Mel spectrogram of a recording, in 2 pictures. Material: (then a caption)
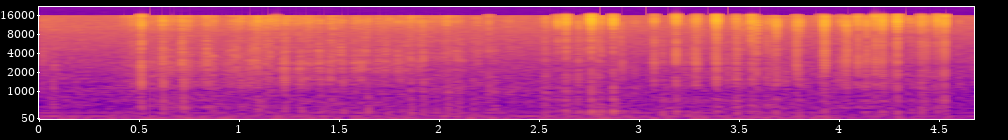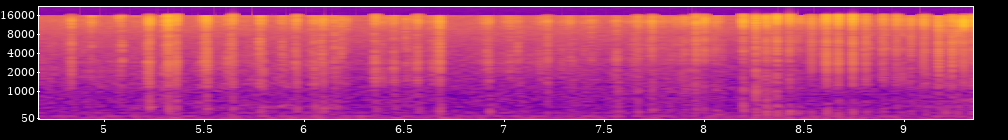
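Plastic. Long fingernails tap and scratch across the rows of a flat sheet of small plastic half-pearl stickers on clear film, which lies on a black cloth. The sound is a quiet, dense run of sharp, dry clicks and scratchy ticks with a bright, high edge, over a steady low hum. It grows busier around the middle and near the end.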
